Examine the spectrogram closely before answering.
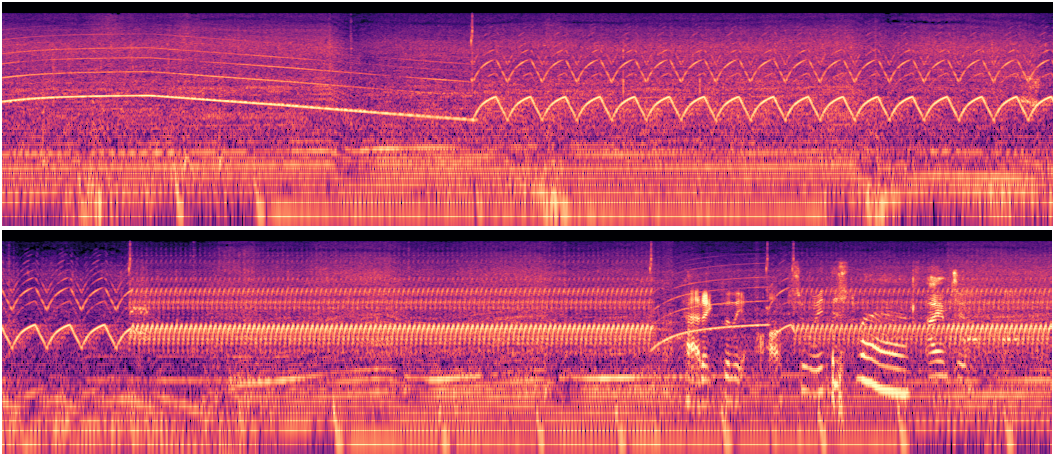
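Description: A police siren wails loudly, changing its pattern.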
